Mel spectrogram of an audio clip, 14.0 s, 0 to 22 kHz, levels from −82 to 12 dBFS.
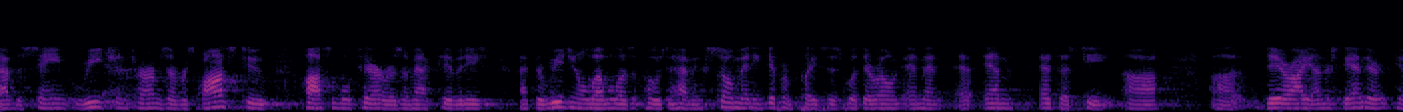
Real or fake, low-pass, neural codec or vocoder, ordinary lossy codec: fake; 7.2 kHz; vocoder, 22.05 kHz, 80 mel bands, WaveNeXt; AAC, 16 kbps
